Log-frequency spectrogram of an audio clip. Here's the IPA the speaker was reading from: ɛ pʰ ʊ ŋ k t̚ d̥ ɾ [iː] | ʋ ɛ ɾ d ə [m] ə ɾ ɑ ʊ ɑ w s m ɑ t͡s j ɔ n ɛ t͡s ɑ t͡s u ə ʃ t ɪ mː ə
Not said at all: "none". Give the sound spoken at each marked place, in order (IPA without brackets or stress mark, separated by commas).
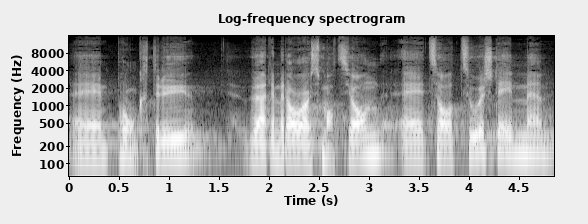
yː, m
